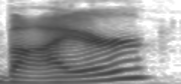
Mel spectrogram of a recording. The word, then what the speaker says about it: B1R3: Is it pronounced like buyer?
